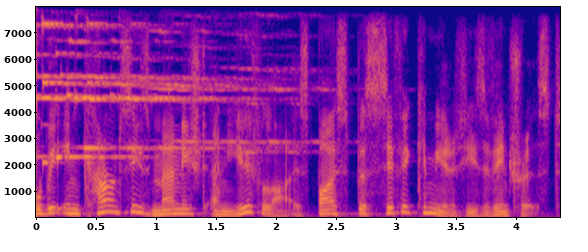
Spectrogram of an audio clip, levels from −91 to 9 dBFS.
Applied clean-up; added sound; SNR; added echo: none; Chime; 4 dB; none.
